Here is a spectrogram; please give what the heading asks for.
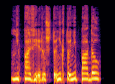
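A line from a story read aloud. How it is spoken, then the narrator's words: Trembling doubtful voice. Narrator (Russian): дрожащим голосом усомнилась Светлозара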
